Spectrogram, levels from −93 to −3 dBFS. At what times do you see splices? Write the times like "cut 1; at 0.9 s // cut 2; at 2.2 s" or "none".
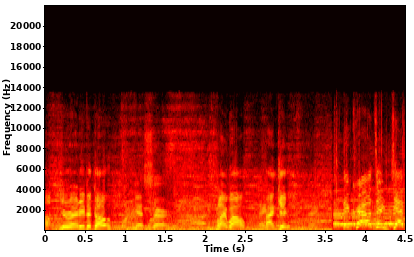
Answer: cut 1; at 3.6 s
